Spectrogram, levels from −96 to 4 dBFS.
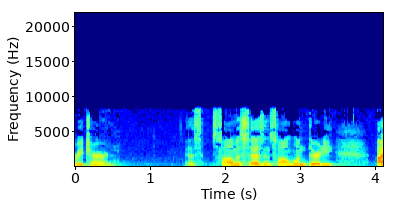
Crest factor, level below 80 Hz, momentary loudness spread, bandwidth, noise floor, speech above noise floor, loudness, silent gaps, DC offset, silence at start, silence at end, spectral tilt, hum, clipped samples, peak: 28 dB; -64 dBFS; 18 LU; 8.4 kHz; -65 dBFS; 35 dB; -30 LUFS; none; under 0.1%; 0 s; 0 s; -5 dB/octave; none; under 0.1%; -2 dBFS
